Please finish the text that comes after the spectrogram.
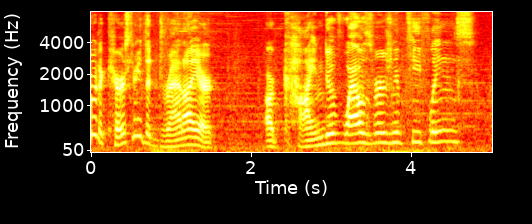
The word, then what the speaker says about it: Draenei: Also, it's spelled D-R-A-E-N-E-I. Draenei.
